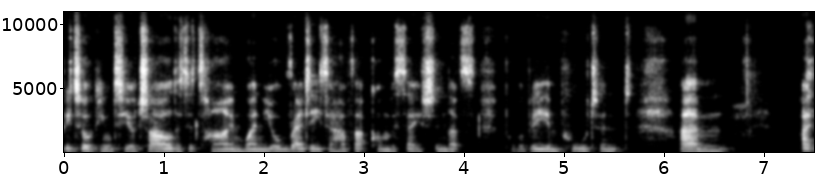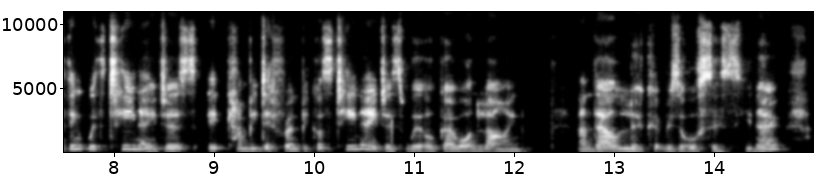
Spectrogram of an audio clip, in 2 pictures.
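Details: Adult woman speaking; normal voice.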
